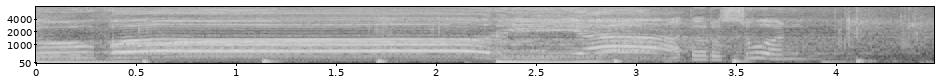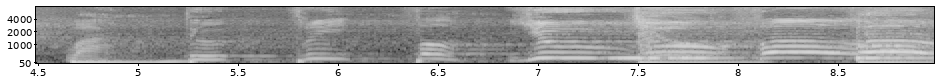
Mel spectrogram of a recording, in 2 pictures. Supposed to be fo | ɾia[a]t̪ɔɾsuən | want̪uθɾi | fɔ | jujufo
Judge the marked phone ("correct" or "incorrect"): correct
